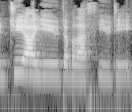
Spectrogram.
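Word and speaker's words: Gruffudd: And then Gruffud, I think? Because if you think of Cymru, the U is a Y sound. Yes. So Gruffud, Gruffud.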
